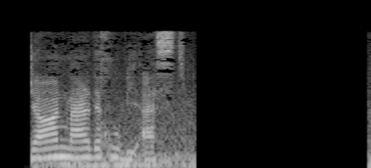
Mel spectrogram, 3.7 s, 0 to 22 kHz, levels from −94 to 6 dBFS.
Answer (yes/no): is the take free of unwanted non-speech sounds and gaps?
yes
